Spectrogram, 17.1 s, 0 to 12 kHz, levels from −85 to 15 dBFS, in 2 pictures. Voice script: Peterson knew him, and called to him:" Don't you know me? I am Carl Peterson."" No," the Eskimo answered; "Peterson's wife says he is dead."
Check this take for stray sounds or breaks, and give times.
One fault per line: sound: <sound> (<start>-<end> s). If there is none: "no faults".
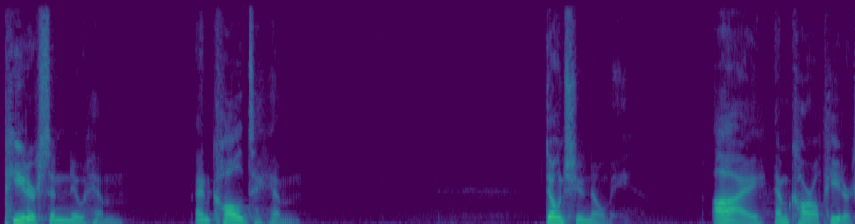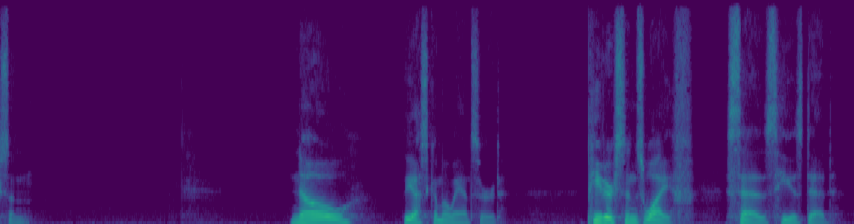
no faults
